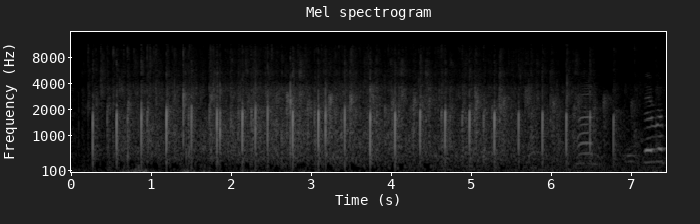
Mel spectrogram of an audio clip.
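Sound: audience applause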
